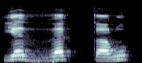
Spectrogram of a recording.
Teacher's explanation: और दूसरा है यज़्ज़क्करू, ज़ाल की सीटी नहीं निकलेगी, यज़्ज़क्करू। रा को पुर पढ़ेंगे क्योंकि इसके पेश है, तो पेश और ज़बर वाली हरकत जब हो तो रा जो होती है वो पुर पढ़ी जाती है।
